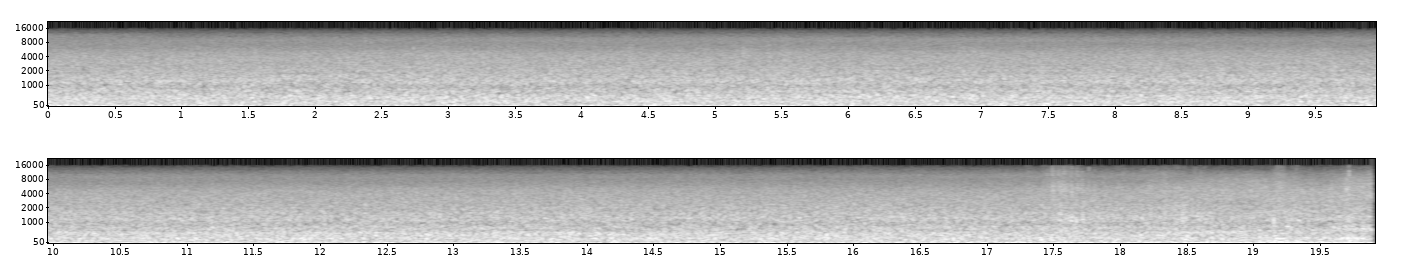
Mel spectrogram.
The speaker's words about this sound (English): We are at High Steel Bridge, the nation's tallest railroad bridge. The water on the north side sounds different than the south side. We're going to listen to the north side first.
